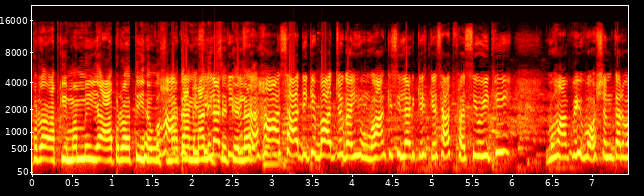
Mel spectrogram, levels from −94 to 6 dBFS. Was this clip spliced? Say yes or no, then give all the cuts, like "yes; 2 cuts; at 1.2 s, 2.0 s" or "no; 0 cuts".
no; 0 cuts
